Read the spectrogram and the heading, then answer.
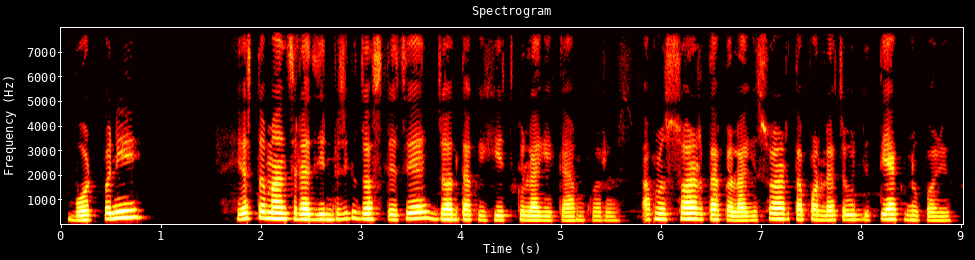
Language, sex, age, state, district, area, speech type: Nepali, female, 45-60, West Bengal, Kalimpong, rural, spontaneous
